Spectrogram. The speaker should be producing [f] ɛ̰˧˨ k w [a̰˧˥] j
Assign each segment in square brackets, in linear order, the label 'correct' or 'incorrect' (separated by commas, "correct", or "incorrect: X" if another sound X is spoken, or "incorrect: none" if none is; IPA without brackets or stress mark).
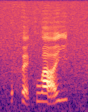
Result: correct, correct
